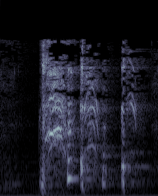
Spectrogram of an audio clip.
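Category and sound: human body sound, coughing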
